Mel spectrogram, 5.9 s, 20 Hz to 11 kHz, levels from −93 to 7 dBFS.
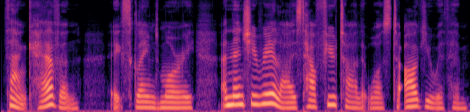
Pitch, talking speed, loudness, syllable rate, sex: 180 Hz, 165 wpm, -18 LUFS, 4.9 syllables/s, female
